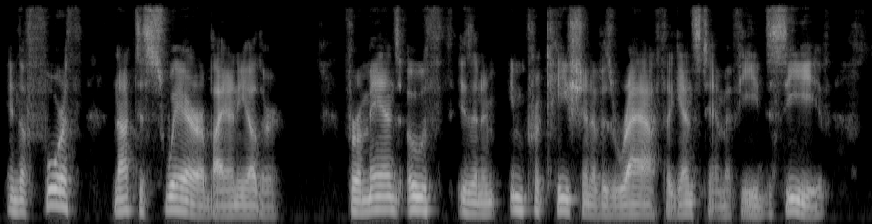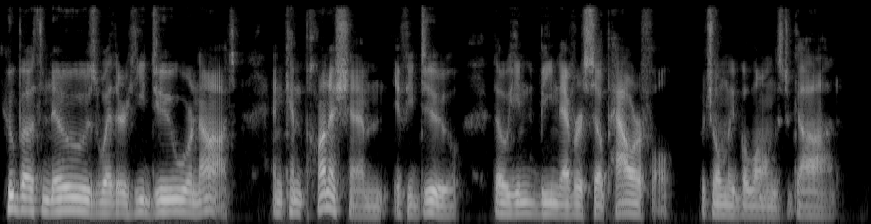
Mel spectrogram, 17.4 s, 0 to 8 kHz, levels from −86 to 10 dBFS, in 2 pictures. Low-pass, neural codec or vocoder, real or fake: 7.2 kHz; codec, 16 kHz, 4.8 kbps, FACodec; fake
